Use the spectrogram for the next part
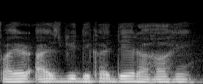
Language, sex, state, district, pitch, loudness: Hindi, male, Arunachal Pradesh, Papum Pare, 120 Hz, -13 LUFS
